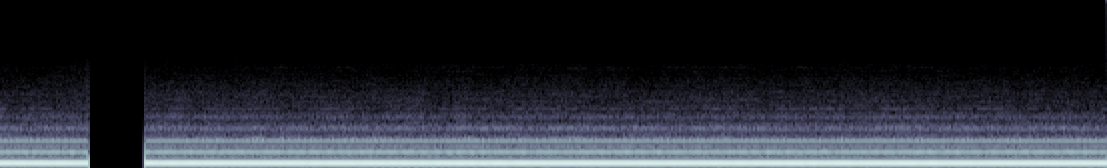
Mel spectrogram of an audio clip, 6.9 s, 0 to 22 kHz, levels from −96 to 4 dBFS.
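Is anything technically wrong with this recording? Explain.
Yes. From 0.56 to 0.91 s the music suffers a digital broadcast dropout: the receiver muted after losing frames, fading out within 3 ms. The waveform flatlines and the spectrogram shows a blank vertical gap, with about 0.35 s of music lost.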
